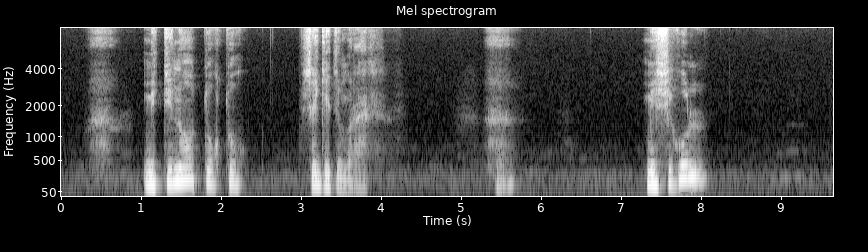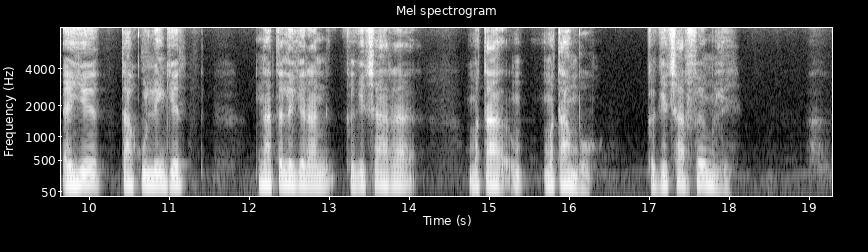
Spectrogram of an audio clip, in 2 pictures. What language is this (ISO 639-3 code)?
tbf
